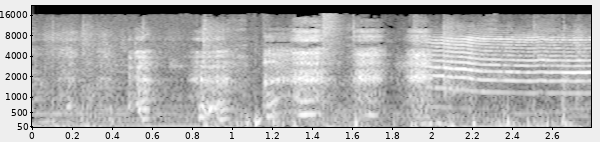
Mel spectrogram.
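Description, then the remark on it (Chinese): Tata, an angry pet cat at home, gives a series of loud, strained meows and yowls, harsh and wavering, ending in a drawn-out high-pitched cry with a rising, tonal whine. “我家猫猫生气了，塔塔塔塔都生气了。”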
